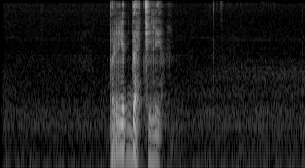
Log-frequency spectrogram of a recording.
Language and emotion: Russian, angry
